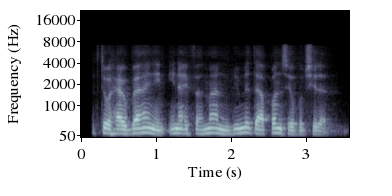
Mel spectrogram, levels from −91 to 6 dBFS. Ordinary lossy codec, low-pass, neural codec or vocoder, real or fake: none; 7.2 kHz; codec, 16 kHz, 0.3 kbps, FocalCodec; fake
